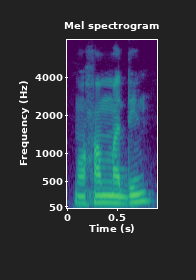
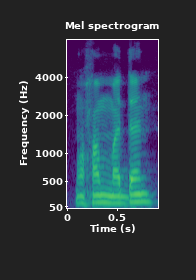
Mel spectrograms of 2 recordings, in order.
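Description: First: The word ends with the sound 'in'. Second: The word ends with the sound 'an'. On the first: The noun is in the genitive case. "جر میں" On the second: The noun is in the accusative case. "نصب میں"

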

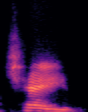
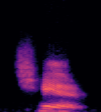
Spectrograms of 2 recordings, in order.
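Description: First: The vowel does not sound like E. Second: The vowel sounds like a plain E. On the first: The speaker calls it wrong. "no chair" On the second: The speaker calls it right. "con una E"

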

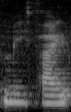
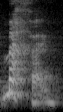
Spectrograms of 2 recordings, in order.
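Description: First: It is said in a British accent. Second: It is said in an American accent.

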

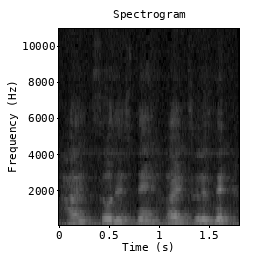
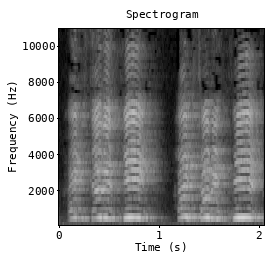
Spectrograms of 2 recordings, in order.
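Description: First: It is said in a normal-pitched voice. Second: It is said in a much higher voice.

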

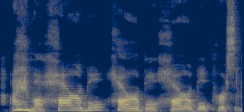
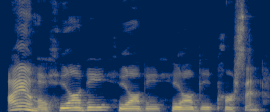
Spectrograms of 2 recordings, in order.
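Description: First: The first vowel of 'horrible' sounds like 'har'. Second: The first vowel of 'horrible' sounds like 'whore'. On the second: "in my accent, I would say"

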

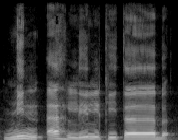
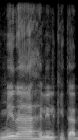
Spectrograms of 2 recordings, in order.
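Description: First: The glottal stop before 'ahl' is clearly pronounced. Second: The glottal stop before 'ahl' is weak or missing. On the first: The speaker calls it right. "بين الهمزة" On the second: The speaker calls it wrong. "مش"

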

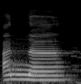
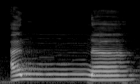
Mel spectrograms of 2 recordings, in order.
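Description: First: The doubled n is clipped very short. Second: The doubled n is held a moderate length. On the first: The speaker calls it wrong. "terlalu cepat" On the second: The speaker calls it right. "tasydid ini menjadi menahan"

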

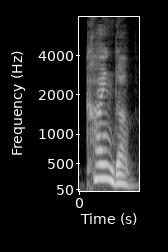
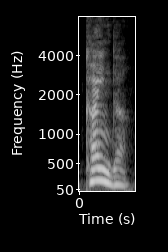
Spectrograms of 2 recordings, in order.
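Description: First: Both words are said fully and separately. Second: The two words blend into one reduced word.

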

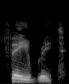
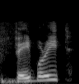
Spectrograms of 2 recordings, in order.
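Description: First: The middle vowel is silent. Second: The middle vowel is clearly pronounced. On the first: The speaker calls it right. "La O se la comen prácticamente, no existe, es muda" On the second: The speaker calls it wrong. "No vamos a decir favorite, no"

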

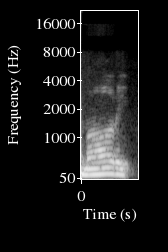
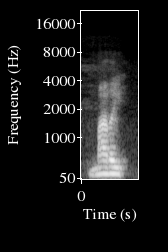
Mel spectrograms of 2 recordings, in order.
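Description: First: The name is said in a standard accent. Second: The name is said in a Liverpool accent. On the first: This is how the name is usually said elsewhere. "instead of Mari" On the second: This is how locals say the name. "in Liverpool and Scouselands, we say Mari"

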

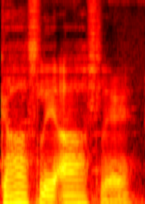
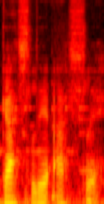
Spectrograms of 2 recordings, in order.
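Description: First: It is said in a posh accent. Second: It is said in a northern accent. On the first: "I sound posh the first way" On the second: "I sound northern the other way"

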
